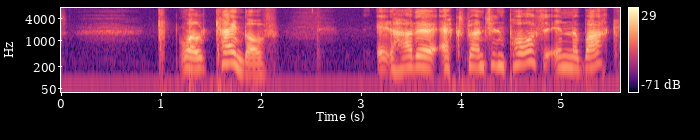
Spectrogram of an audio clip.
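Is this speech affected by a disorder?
Yes: cerebral palsy; tight muscles.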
